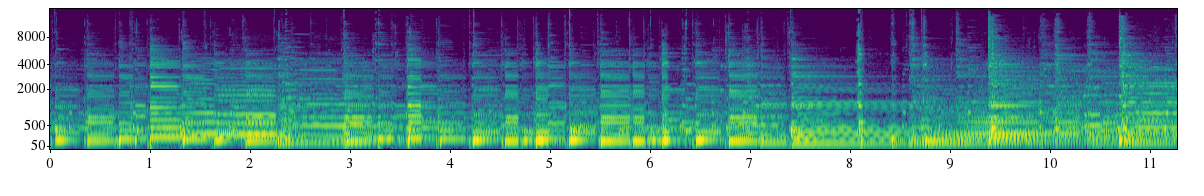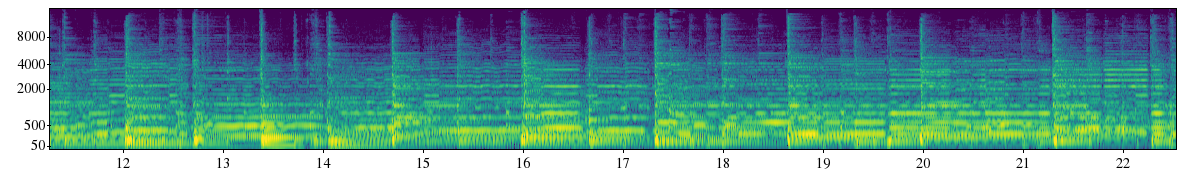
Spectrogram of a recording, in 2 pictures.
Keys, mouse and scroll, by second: 0.4 Tab, 0.5 drag, 0.8-1.7 middle drag, 1.7 click, 6.8 click, 7.0-10.1 middle drag, 10.1-13.2 drag, 13.2 scroll down 1, 13.4-19.5 middle drag, 19.5-19.8 drag.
